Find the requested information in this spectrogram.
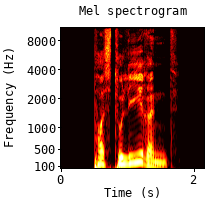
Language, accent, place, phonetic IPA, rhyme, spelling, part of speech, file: German, Germany, Berlin, [pɔstuˈliːʁənt], -iːʁənt, postulierend, verb, De-postulierend.ogg
- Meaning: present participle of postulieren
